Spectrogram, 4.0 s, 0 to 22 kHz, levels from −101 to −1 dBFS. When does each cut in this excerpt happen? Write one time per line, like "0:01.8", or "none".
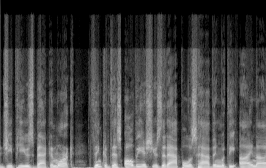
0:01.8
